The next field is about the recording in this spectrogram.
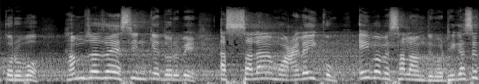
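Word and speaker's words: السلام عليكم: হামজাটাকে ভালোমতো উচ্চারণ করবো। হামজা ইয়াসিনকে ধরবে। আসসালামু আলাইকুম।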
